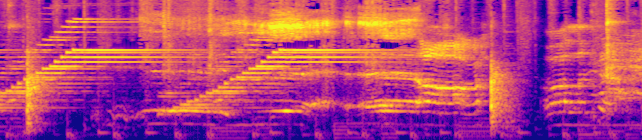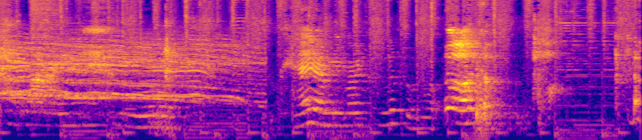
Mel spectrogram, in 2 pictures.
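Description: Background music with a rising, sweeping sound effect at the very start, and children's voices over it.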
